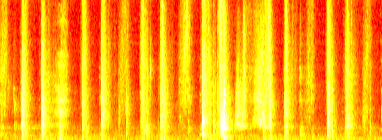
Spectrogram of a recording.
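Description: A Work Your Light oracle deck by Rebecca Campbell being shuffled by hand: steady, rhythmic riffles of cards, about a dozen crisp bursts close up and fairly quiet, with no talking.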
